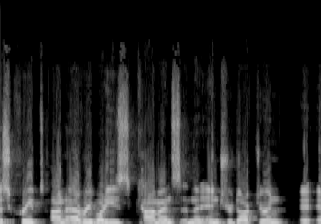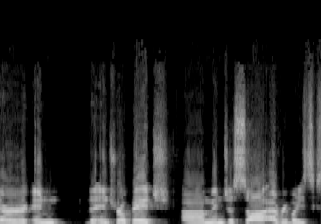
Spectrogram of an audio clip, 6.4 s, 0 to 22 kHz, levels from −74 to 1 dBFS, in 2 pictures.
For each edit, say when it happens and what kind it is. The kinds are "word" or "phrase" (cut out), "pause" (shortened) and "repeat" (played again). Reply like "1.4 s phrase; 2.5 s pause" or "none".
none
